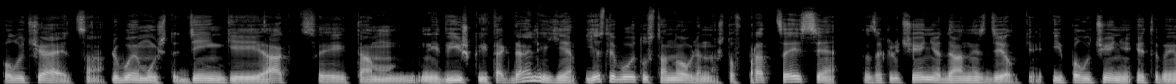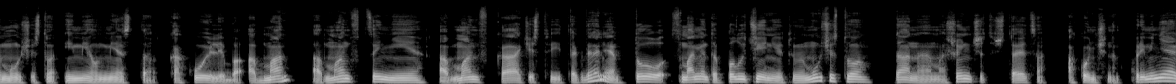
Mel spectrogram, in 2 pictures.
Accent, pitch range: native, 85-120 Hz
